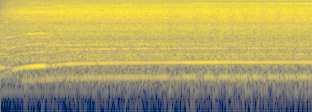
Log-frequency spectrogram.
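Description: A shop vacuum pulls suction through an Eastwood hose fitted to a sanding block for blocking automotive body filler. A steady whining drone rises in pitch as it spins up, then holds an even hum throughout.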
